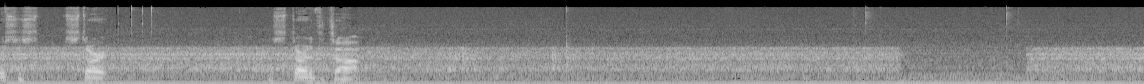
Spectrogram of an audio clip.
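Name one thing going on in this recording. A radio receiver hisses with steady static and faint warbling tones.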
